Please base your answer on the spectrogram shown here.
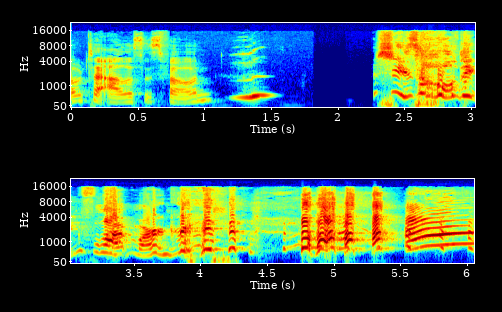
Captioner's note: laughing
